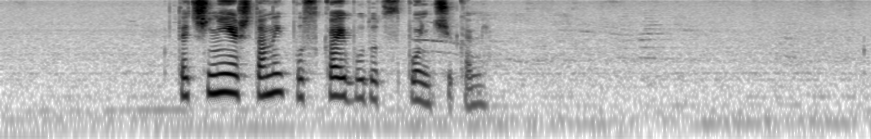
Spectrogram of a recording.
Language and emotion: Russian, neutral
